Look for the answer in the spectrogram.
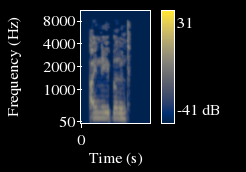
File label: "einnebelnd", German; adjectives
